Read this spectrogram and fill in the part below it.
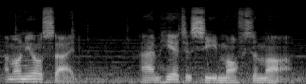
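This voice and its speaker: An actor playing a composed, guarded male spy in a video game, with gravelly, clipped, deadpan delivery. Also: low voice, moderate pace, music in the background. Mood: guarded, businesslike. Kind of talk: video game cutscene acting.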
